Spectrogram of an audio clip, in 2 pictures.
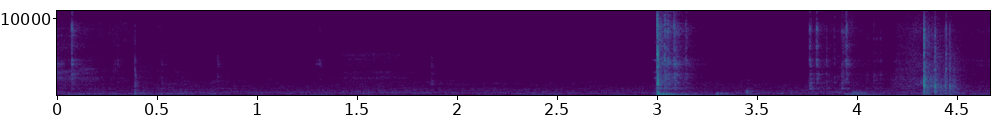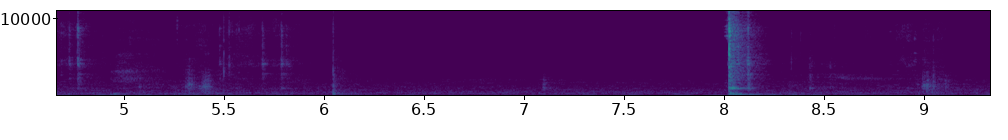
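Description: A hobby cutter snips through plastic with two sharp clicks a few seconds apart, set against quiet background handling noises and a few small ticks.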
